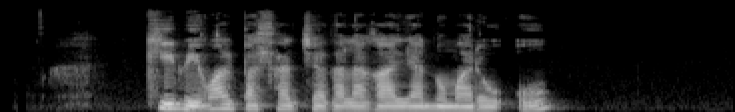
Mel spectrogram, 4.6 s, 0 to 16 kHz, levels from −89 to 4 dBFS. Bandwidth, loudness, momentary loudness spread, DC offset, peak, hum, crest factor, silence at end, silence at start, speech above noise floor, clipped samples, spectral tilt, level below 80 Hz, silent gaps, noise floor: 11 kHz; -26 LUFS; 10 LU; under 0.1%; -8 dBFS; none; 20 dB; 1.15 s; 0.9 s; 50 dB; under 0.1%; -6 dB/octave; -62 dBFS; none; -75 dBFS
